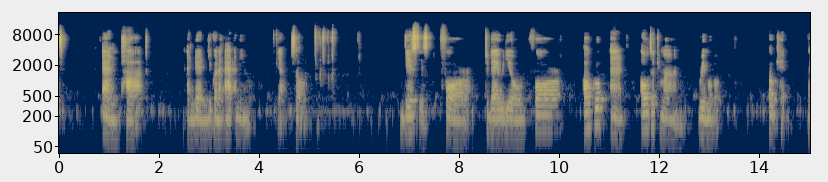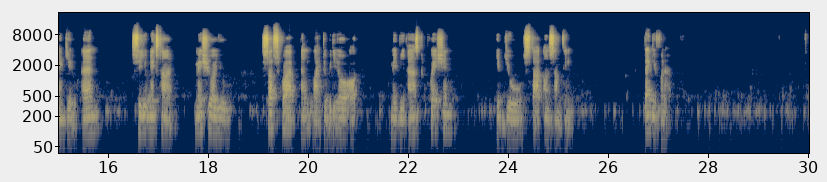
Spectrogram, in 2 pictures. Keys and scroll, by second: 5.2 Escape, 5.4 j.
